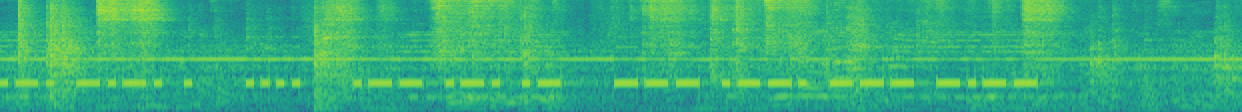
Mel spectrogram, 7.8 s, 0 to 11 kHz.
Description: Morse code (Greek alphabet), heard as a keyed tone, machine-sent, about 25 wpm, 870 Hz, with radio static, a steady whistle near 1800 Hz, room echo and the noise of a restaurant. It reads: … Η ΩΡΑ ΟΠΟΥ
